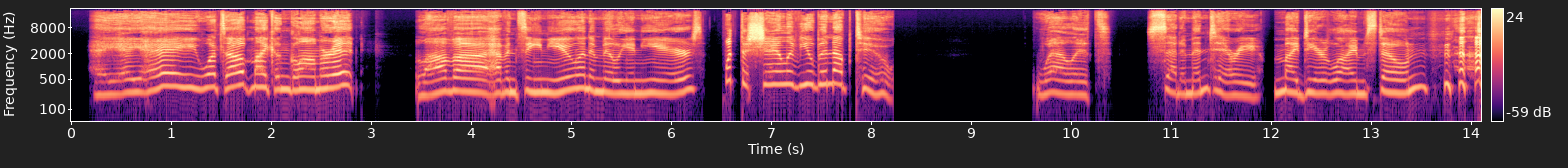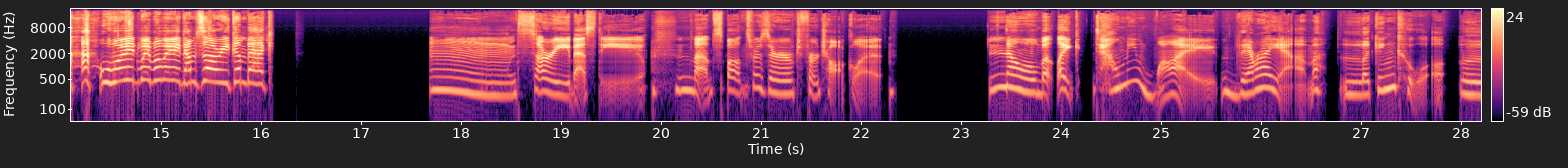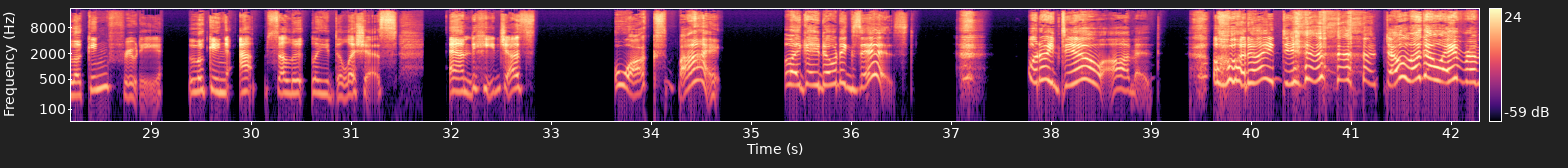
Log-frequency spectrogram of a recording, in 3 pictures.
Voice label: Character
